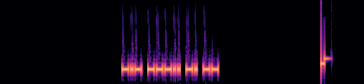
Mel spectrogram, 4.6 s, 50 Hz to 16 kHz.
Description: Morse code, heard as a keyed tone, about 41 wpm, 700 Hz. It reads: K8NM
